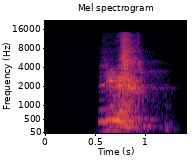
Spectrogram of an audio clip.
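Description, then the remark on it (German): A single sneeze bursts out abruptly after a moment of silence, loud, with a breathy, hissing rush that trails off over about a second. “Tja, Gesundheit.”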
